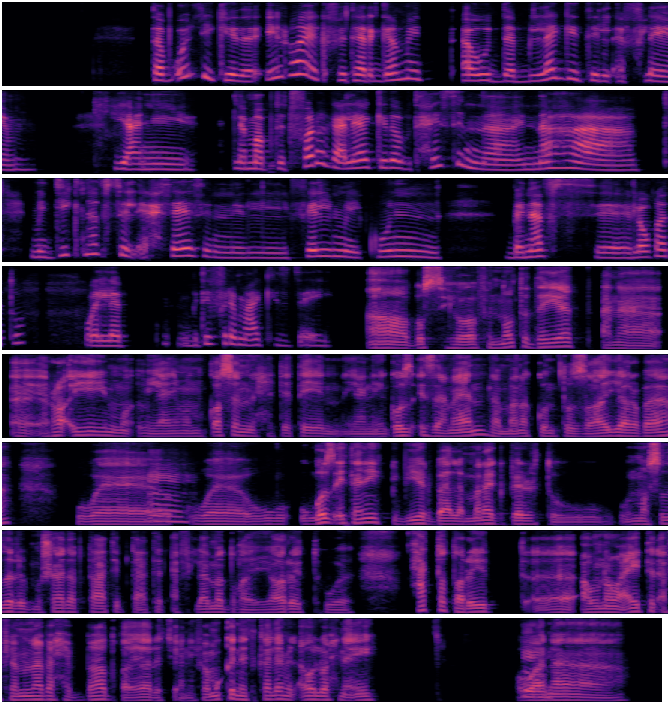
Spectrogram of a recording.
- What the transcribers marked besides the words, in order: unintelligible speech
- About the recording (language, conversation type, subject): Arabic, podcast, شو رأيك في ترجمة ودبلجة الأفلام؟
